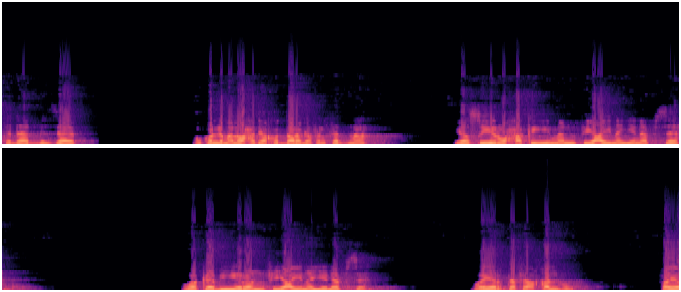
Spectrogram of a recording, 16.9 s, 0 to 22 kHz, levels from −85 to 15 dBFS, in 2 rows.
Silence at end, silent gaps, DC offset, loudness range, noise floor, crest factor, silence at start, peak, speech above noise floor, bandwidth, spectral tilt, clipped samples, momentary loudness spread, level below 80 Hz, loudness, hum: 0 s; 1.20-2.38 s, 5.42-5.53 s, 9.12-10.69 s, 13.72-13.85 s, 14.09-14.31 s, 16.53-16.58 s; under 0.1%; 4 LU; -66 dBFS; 14 dB; 0 s; 0 dBFS; 53 dB; 8.8 kHz; -8 dB/octave; under 0.1%; 11 LU; -50 dBFS; -13 LUFS; none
